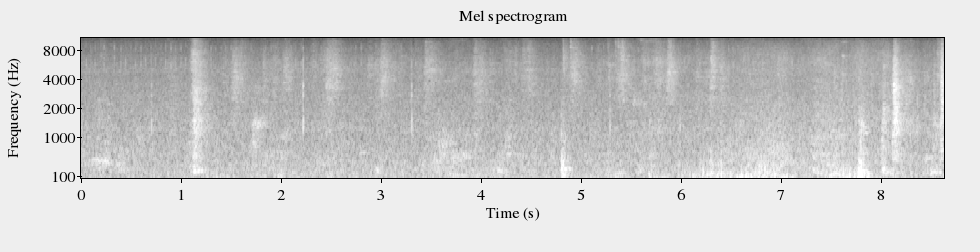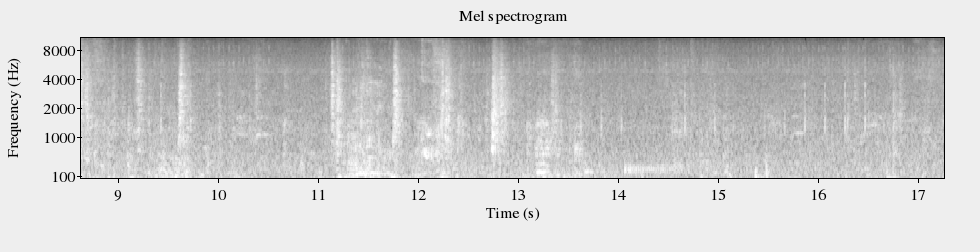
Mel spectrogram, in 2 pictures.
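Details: Young mixed-breed puppy, eyes just opened, giving soft whimpers and short squeaks scattered through the recording, with clicking and rustling noises and a steady background hiss.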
